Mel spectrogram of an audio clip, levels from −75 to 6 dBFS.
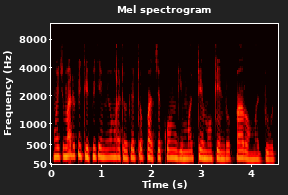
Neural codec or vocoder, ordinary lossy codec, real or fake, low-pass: codec, 16 kHz, 4 kbps, X-Codec, HuBERT features, trained on LibriSpeech; Opus, 32 kbps; fake; 7.2 kHz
